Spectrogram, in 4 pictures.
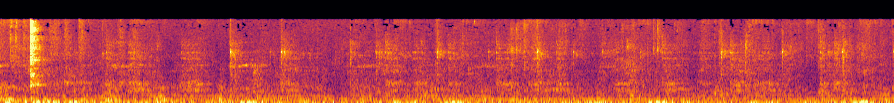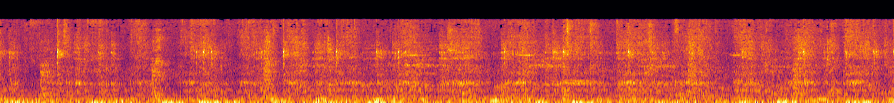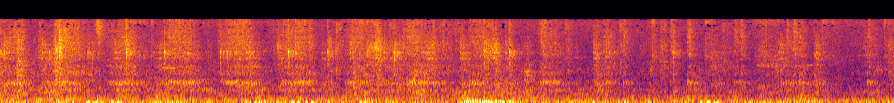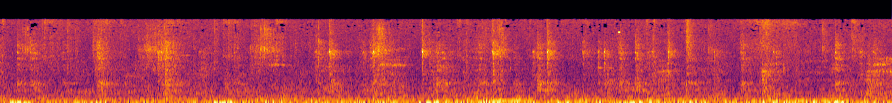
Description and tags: It's a creaky lake cabin
lake, creaky, dock, boat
